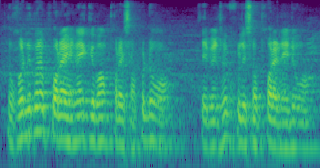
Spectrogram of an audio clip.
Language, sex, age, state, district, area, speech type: Bodo, male, 45-60, Assam, Chirang, urban, spontaneous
